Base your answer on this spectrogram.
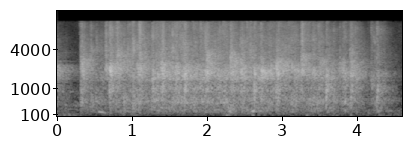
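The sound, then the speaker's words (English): A crowd applauds steadily for several seconds, a dense wash of many hands clapping at an even, sustained level that swells in at the start and tapers off at the end. “But without any further ado, round of applause.”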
